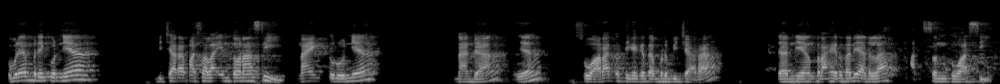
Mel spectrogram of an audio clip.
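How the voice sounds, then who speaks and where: Man teaching voice technique, slightly high voice, patient explanations, dull lo-fi call sound. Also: moderate pace, a bit bright. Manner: explains patiently, thanks participants often. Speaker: vocal training coach. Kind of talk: online workshop teaching.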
